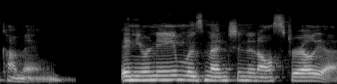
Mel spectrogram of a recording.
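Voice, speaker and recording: A woman talks in a US Northeastern accent at a medium pitch. Her pitch varies in an ordinary way, and her pace is fairly slow. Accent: US Northeast. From US Northeast (Vermont, southern New Jersey). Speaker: yoga teacher and studio owner. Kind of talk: casual chat.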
